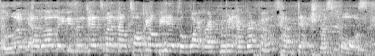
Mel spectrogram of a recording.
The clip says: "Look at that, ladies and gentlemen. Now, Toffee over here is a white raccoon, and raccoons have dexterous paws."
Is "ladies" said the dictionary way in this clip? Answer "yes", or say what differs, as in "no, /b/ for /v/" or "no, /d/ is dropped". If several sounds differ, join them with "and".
yes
